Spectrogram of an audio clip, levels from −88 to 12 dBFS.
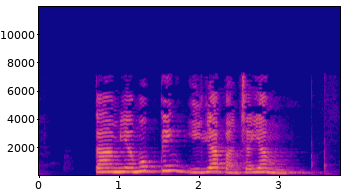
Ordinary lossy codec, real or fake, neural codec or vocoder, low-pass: MP3, 32 kbps; real; none; 7.2 kHz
